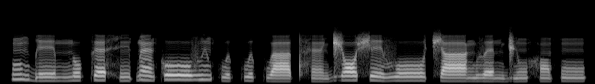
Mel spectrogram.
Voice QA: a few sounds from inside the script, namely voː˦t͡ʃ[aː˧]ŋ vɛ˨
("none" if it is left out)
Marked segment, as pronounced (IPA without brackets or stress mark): aː˧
